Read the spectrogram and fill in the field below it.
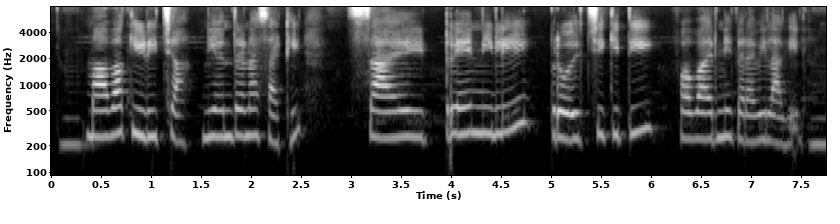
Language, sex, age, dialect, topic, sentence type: Marathi, female, 18-24, Standard Marathi, agriculture, question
